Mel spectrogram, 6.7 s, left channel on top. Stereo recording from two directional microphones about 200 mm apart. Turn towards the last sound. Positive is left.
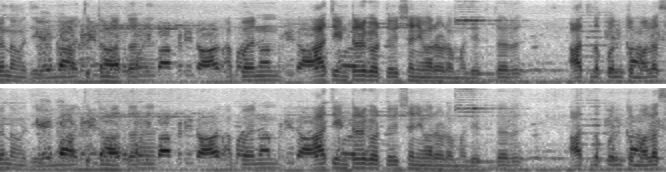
turn(degrees=-20)  # may be behind; listen again after turning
